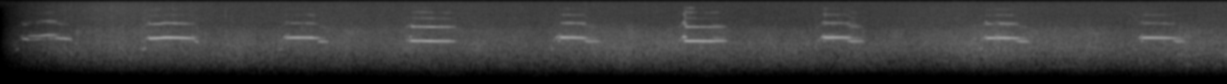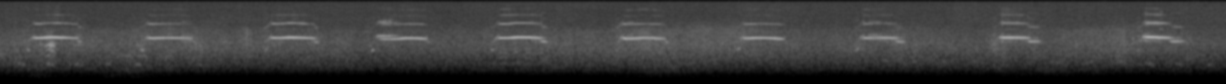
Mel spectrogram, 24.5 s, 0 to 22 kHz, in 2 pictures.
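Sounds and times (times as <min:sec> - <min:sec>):
young yellow-legged gull Larus michahellis calling: 0:00.2 - 0:00.8, 0:01.4 - 0:02.0, 0:02.8 - 0:03.3, 0:04.1 - 0:04.6, 0:05.5 - 0:06.1, 0:06.8 - 0:07.4, 0:08.2 - 0:08.7, 0:09.8 - 0:10.4, 0:11.4 - 0:14.3, 0:14.9 - 0:16.6, 0:17.2 - 0:17.8, 0:18.4 - 0:19.0, 0:19.6 - 0:20.2, 0:20.8 - 0:21.4, 0:22.2 - 0:22.7, 0:23.6 - 0:24.2.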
